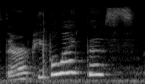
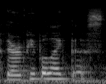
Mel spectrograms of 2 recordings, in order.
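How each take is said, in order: First: "There are people like this" squeaked very high; comic high-pitched exasperation; exasperated squeal. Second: Said in the usual way. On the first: Shown as a demonstration. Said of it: "repeated with big pitch jump". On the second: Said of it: "repeated line".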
